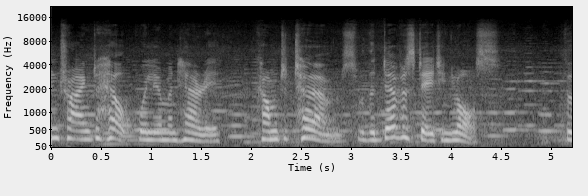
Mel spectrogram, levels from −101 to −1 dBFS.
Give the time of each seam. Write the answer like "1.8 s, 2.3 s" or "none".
none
